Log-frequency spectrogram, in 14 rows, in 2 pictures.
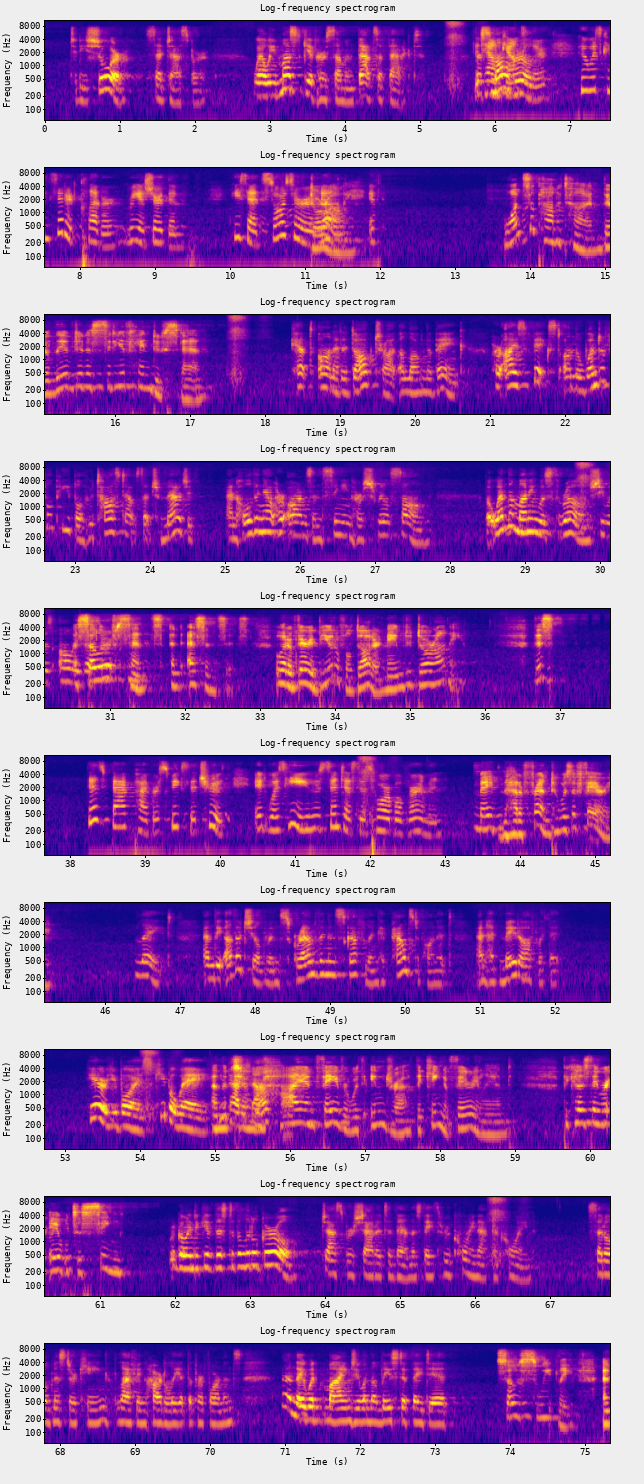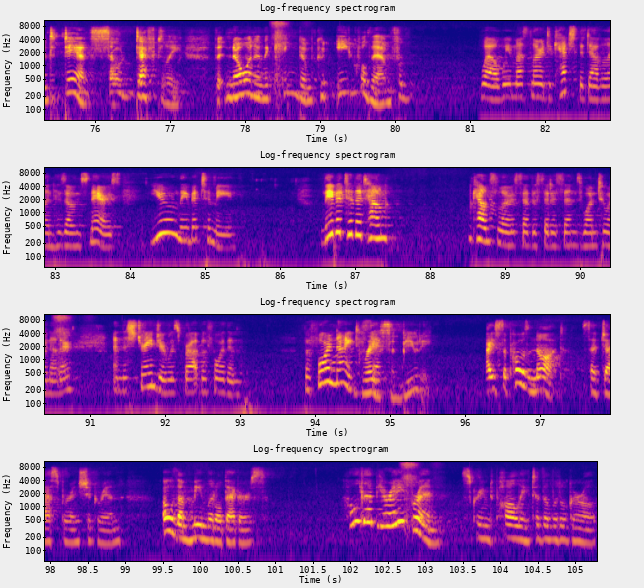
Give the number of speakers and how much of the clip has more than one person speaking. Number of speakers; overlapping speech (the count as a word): three, about 4%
